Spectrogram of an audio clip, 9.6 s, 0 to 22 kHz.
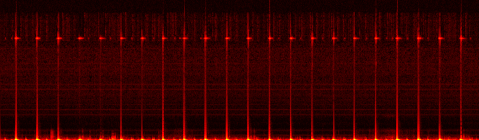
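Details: Male after exercise, with heavy breathing and stomach growls: strong, regular low heartbeats at roughly 140 a minute; fast heartbeat after exercise.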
